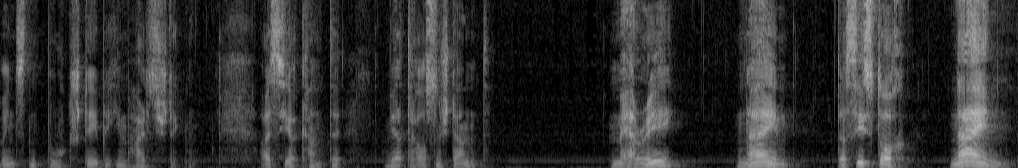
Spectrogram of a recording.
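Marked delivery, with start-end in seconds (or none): 6.1-10.1 loud, shocked cries; stunned, broken-up exclamations, very loud; horrified disbelief. A narrator's reading. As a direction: cry out in horror at the impossible. Mother sees dead daughter at door.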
